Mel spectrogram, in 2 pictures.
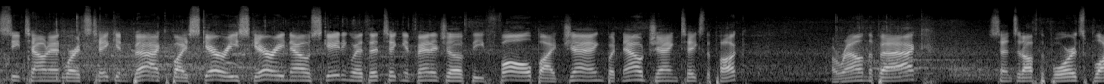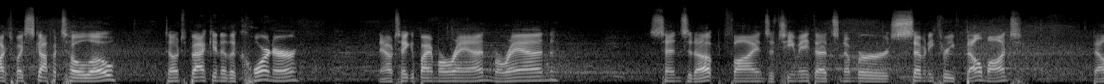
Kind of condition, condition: setting, busy venue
